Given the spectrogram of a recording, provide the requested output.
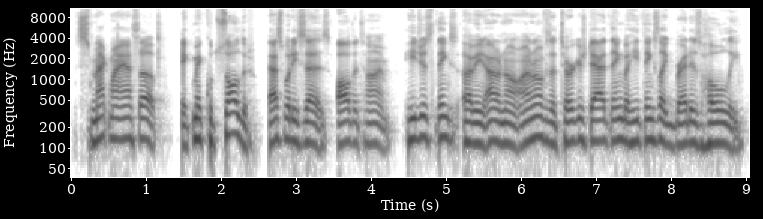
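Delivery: ordinary talk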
